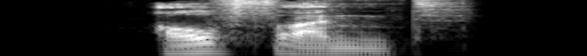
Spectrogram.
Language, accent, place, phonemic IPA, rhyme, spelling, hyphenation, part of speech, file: German, Germany, Berlin, /ˈʔaʊ̯fvant/, -ant, Aufwand, Auf‧wand, noun, De-Aufwand.ogg
- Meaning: 1. expenditure, effort, expense (amount of work and/or means required for something) 2. verbal noun of aufwenden: expenditure, expending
